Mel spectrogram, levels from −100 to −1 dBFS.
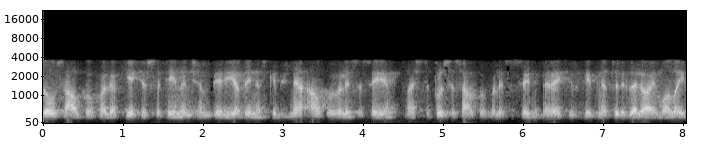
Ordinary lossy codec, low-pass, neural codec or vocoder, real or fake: AAC, 24 kbps; 3.6 kHz; vocoder, 24 kHz, 100 mel bands, Vocos; fake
